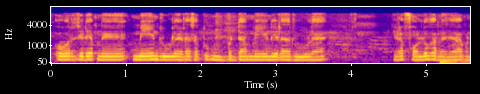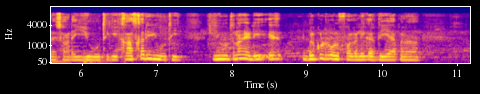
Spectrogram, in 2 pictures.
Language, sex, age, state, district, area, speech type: Dogri, male, 18-30, Jammu and Kashmir, Samba, rural, spontaneous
